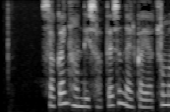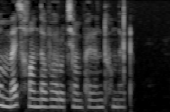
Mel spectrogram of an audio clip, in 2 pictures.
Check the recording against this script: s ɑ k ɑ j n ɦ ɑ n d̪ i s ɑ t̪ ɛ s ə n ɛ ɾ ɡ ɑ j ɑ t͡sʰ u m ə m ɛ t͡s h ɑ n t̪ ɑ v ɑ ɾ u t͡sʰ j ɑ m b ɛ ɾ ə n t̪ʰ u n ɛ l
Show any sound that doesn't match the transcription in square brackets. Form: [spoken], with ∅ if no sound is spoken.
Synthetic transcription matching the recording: s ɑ k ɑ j n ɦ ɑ n d̪ i s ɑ t̪ ɛ s ə n ɛ ɾ [k] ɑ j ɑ t͡sʰ u m ə m ɛ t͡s [χ] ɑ n [d̪] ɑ v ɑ ɾ u t͡sʰ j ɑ m b ɛ ɾ ə n t̪ʰ u n ɛ l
